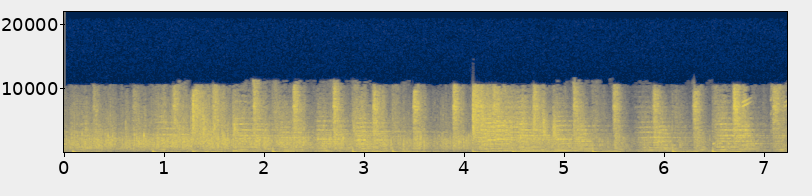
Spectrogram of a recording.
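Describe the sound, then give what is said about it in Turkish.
A crowd, including fans, applauds steadily for several seconds to welcome a performer from Turkmenistan, a dense, loud wash of clapping with cheering mixed in and a regular low thumping beat running underneath. “Türkmenistan'dan geliyor. Alkışlarımızla.”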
